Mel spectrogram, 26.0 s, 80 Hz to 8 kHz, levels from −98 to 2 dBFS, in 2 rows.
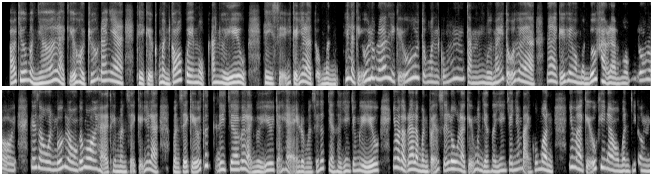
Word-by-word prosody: Có 215 +6 +3
chứ, 290 +2 +3
mình 255 -12 +2
nhớ 210 - +3
là, 185 - +2
kiểu, 180 +5 +1
hồi 190 -7 +3
trước 280 +7 -1
đó 280 -1 +1
nha, 260 -8 +2 0.3
thì, 185 -4 +2
kiểu, 155 -3 +2
c - - -7
mình 215 -6 +3
có 265 +7 +3
quen 220 -4 +2
một 185 -5 0
anh 220 +1 -1
người 200 -4 +2
yêu 210 -2 +5 0.4
thì 185 -3 +3
sẽ 175 - -4
kiểu - - +4
như 250 +2 +1
là, 210 -6 +3
tụi - - -5
mình 165 -2 -1
ý 345 +3 +3
là, 295 - +3
kiểu, - - -4
lúc 360 +1 +2
đó 340 +3 +2
thì, 260 -6 -1
kiểu, 250 +4 -3 0.2
tụi 235 -3 -4
mình 225 -2 -6
cũng 225 +9 -7 0.3
tầm 200 -1 -3
mười 185 -1 -1
mấy 235 - -1
tuổi 260 - 0
thôi 285 -5 0
à, 185 -7 +2 0.2
nên 265 +1 0
là, 250 - +2
kiểu, 200 +5 +2
khi 275 0 +1
mà 235 - 0
mình 195 -4 -1
bước 270 +7 +5
vào 230 -7 +3
là 190 -1 +2
một 185 +2 -4 0.2
đúng 285 +2 -2
rồi, 230 -9 -2 0.3
cái 320 -1 0
xong 275 -4 +1
mình 235 -3 -1
bước 280 +7 +2
ra 300 -5 +2
một 235 -4 +1
cái 265 +2 +3
mối 320 -2 +4
quan 275 - -2
hệ 165 -9 0
thì 190 +2 -5
mình 180 -2 0
sẽ, 170 - -6
kiểu - - -4
như 245 - -2
là, 210 -11 0 0.3
mình 165 -3 -2
sẽ, 170 +1 +2
kiểu, 175 +3 +1
thích 380 +1 0 0.2
đi 245 +1 +1
chơi 245 +1 +2
với 270 0 +1
lại 235 - 0
người 170 0 0
yêu 225 +4 +1
chẳng 200 +4 -7
hạn, 200 -7 -3
rồi 180 -2 -1
mình 160 0 -5
sẽ 170 - -7
thích 275 +1 -2
dành 190 -7 -2
thời 165 -3 -2
gian 195 +3 -3
cho 210 +1 -4
người 210 -3 -1
yêu, 185 +6 +4 0.3
nhưng 320 0 0
mà 305 - +4
thật 225 -7 +2
ra 250 +1 +4
là 230 -2 +4
mình 190 -3 0
vẫn 250 - -3
sẽ 225 -3 -4
luôn 260 0 +4
là, 190 -6 +1
kiểu, 210 - -3
mình 245 -2 -3
dành 180 -1 0
thời 180 -2 -2
gian 215 +3 -2
cho 230 +1 -4
nhóm 245 +5 -3
bạn 155 - -3
của 210 +9 -6
mình. 235 -7 +2 0.3
Nhưng 335 -1 0
mà, 260 -4 +3
kiểu, 255 - 0
khi 330 -3 0
nào 230 -7 +1
mình 195 0 -1
chỉ 215 - -7
cần, 225 -2 -4
225 Hz, 280 wpm, -19 LUFS, 185-260 Hz, 0.4 s, yêu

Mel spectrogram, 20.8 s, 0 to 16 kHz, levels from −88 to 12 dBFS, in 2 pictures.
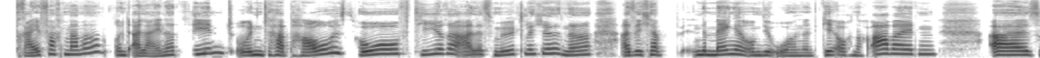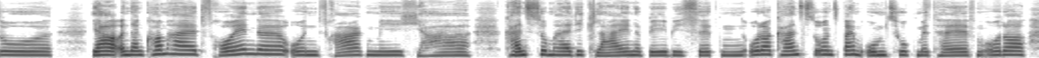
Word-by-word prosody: dreifach 205 +10 -1
Mama 260 +6 0 0.2
und 215 -1 -2
alleinerziehend 240 - -2
und 220 - +1
habe 205 -3 +1
Haus, 270 - +3
Hof, 280 +7 +3
Tiere, 285 +4 -2
alles 250 -1 -1
Mögliche, 275 +7 -1
ne? 235 +3 -1 0.3
Also 205 +3 +1
ich 230 +1 -2
habe 235 -2 +1 0.3
'ne 240 +1 +3
Menge 245 +2 +2
um 205 +1 -1
die 210 0 +1
Ohren 180 -1 -4
und 180 -1 -9
geh 225 0 +1
auch 210 -1 -3
noch 190 -3 -7
arbeiten. 275 -2 +2 0.5
Also, 225 -2 +3 0.4
ja, 225 +1 +7
und 215 +1 +4
dann 230 0 +2
kommen 265 +4 +1
halt 260 -2 +1
Freunde 260 +4 0
und 220 0 -2
fragen 215 +5 -3
mich: 215 -1 -3
„Ja, 195 +4 -6 0.3
kannst 220 +4 +3
du 250 - +2
mal 220 -1 +1
die 230 0 -3
Kleine 195 +3 -2
Babysitten“ 205 0 -3
oder 245 +2 +1
„kannst 240 +3 -1
du - - -2
uns 245 -2 0
beim 245 -1 +1
Umzug 215 +1 -1
mithelfen“ 205 0 -4
oder 230 0 0
225 Hz, 145 wpm, -23 LUFS, 210-255 Hz, 0.5 s, ja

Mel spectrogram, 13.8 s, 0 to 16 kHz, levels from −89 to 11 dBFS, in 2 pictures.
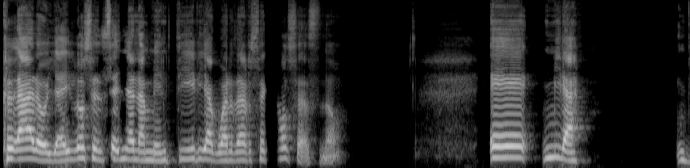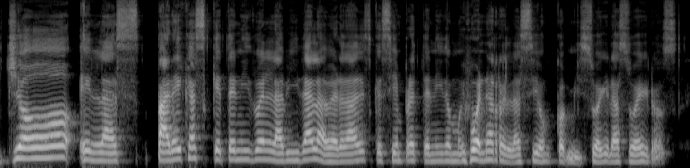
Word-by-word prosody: Claro, 210 -4 +7
y 175 - -1
ahí 175 +2 +3
los 230 +2 +2
enseñan 200 -1 +1
a 180 - +3
mentir 185 +4 -4
y 210 - +1
a 195 - +4
guardarse 180 +2 -2
cosas, 225 +2 -8
¿no? - - -12 1.4
Eh, 240 0 +6
mira. 210 -7 +2 0.9
Yo, 230 +7 +2
en 185 -2 -2
las 170 -1 -3 0.2
parejas 205 +5 +1
que 200 - -5
he - - -17
tenido 200 0 -5
en 195 -1 -2
la 165 -1 -1
vida, 180 +3 -2
la 205 - 0
verdad 155 +3 -1
es 185 0 -11
que 170 - -9
siempre 170 +1 -6
he - - -18
tenido 165 0 -7
muy 165 0 -7
buena 190 0 +1
relación 150 -2 -5
con 155 - -6
mis 240 -1 -9
suegras, 150 -6 -4
suegros. 155 0 -6
185 Hz, 165 wpm, -22 LUFS, 170-210 Hz, 1.4 s, Claro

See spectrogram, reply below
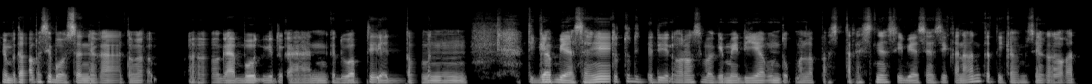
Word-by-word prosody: Yang 105 - +1
pertama 105 +2 +1
pasti 115 +2 +5
bosen 90 +1 +6
ya 85 - +1
Kak, 90 +1 +4
atau 95 - -4
nggak, 95 - -1 0.4
eee, 90 -2 -5
gabut 90 +3 +3
gitu 95 0 -2
kan. 85 0 -2 0.2
Kedua 90 +2 -2
bisa 110 - -2
jadi 85 0 -6
teman. 90 0 -5 0.9
Tiga, 105 +2 +4
biasanya 100 +3 +6
itu 125 - 0
tuh 140 - -4
dijadiin 105 -2 -3
orang 105 +1 -1
sebagai 100 -2 -3
media 95 +1 +3
untuk 100 +1 -5
melepas 95 -1 -7
stresnya 100 +2 0
sih 95 - -1
biasanya 90 0 +2
sih, 105 - -2
karena 95 +1 -1
kan 135 - -4
ketika 105 -6 -3
misalnya 95 -1 -1
Kakak 90 -1 -1
kat - - -4
95 Hz, 200 wpm, -26 LUFS, 90-105 Hz, 0.9 s, bosen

